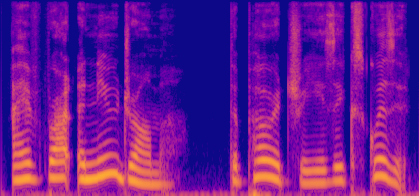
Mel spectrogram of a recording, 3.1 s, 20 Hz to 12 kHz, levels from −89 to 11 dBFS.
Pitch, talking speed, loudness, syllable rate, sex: 215 Hz, 190 wpm, -16 LUFS, 5.8 syllables/s, female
